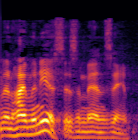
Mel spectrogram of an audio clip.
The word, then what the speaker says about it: Hymenaeus: Hymenaeus. – For some people have deliberately violated their consciences. As a result, their faith has been shipwrecked. Hymenaeus and Alexander are two examples of this.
